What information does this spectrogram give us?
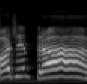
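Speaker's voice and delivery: loud, slow, high bellowing yell, conductor style. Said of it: "ele gritava assim".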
